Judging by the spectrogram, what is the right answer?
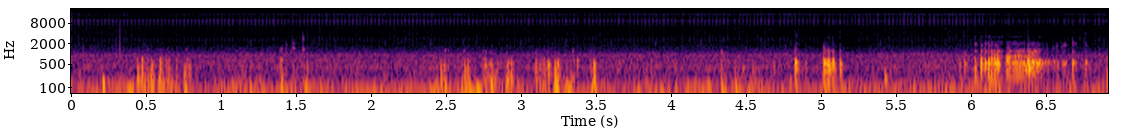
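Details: Stomach growling during online testing in a quiet room with clock and air conditioner: gurgling, bubbling rumbles in irregular bursts over steady room hum; borborygmi.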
